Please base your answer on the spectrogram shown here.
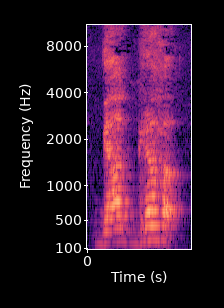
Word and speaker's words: व्याघ्रः: उसके बाद व्याघ्रः, व्या, आधा व है, य है, उसके बाद हम क्या बोलेंगे? आधा व और य को साथ प्रोनाउंस कर देंगे, व्य, और य के साथ क्या लगा है? आ, तो व्या, व्याघ्रः, व्याघ्रः, व्याघ्र, घ्र, पहले घ आया फिर र आया, घ्र, ह।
